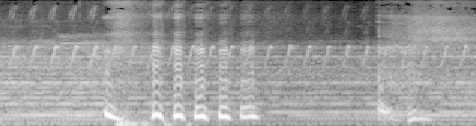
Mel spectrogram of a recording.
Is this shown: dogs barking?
no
